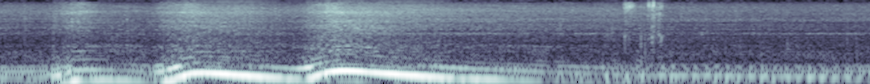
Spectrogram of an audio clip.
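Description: A turbocharged Ford Fiesta ST engine idling after a new fuel system fit, a deep close rumble that swells in two short revs before settling back to a steady idle.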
